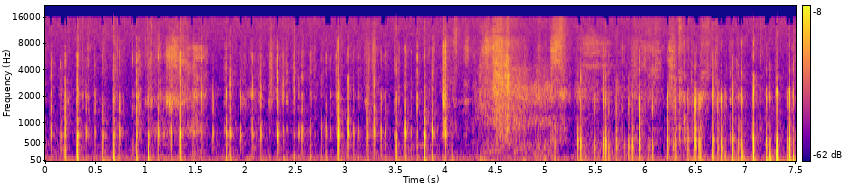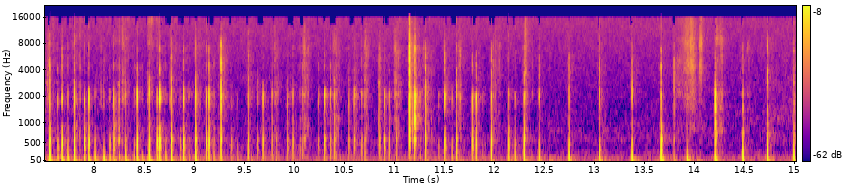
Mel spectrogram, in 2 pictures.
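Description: A cork block is tapped and scratched at close range. A fast, steady stream of short, dull taps and soft scraping carries mostly low, muffled energy, with a brief softer hiss around four to five seconds. The tapping grows denser and louder around seven to nine seconds.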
